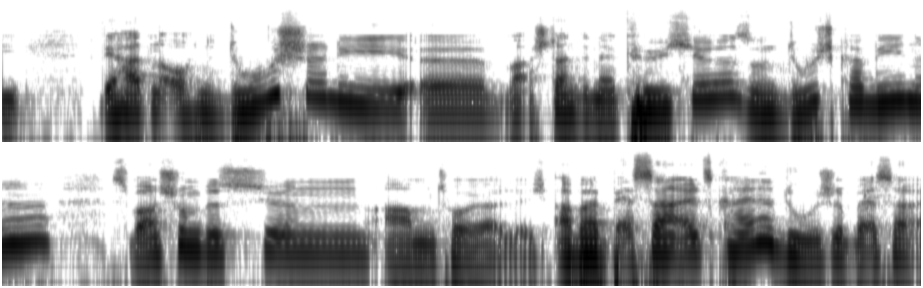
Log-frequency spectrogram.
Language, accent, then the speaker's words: German; Berlin, Germany; ich bin von 36 nach 61 gezogen, also meine alte Heimat praktisch, Kreuzberg 61, Bergmann-Kiez, wo ich auch groß geworden bin oder in der Kindheit war. Ich wohne jetzt so Luftlinie 500 Meter von meiner Grundschule entfernt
